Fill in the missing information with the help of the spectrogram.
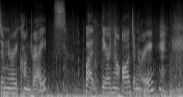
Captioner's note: chuckles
